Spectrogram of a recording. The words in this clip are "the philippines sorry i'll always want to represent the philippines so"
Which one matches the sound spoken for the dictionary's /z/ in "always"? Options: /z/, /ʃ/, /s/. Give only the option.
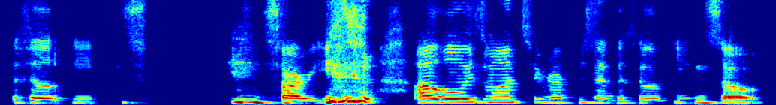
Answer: /z/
